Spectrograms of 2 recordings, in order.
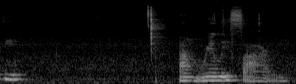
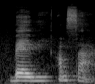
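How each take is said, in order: First: Much lower, much softer retake of sorry; practice apology. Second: Much lower, much softer rehearsed apology; practice apology. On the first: Rehearsing a second apology to husband, low and hushed. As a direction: try sorry again under your breath. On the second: Rehearsing an apology to husband in the mirror, hushed and low. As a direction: murmur a trial sorry to the mirror. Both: Shown as a demonstration. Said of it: "practicing how I'ma say sorry".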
